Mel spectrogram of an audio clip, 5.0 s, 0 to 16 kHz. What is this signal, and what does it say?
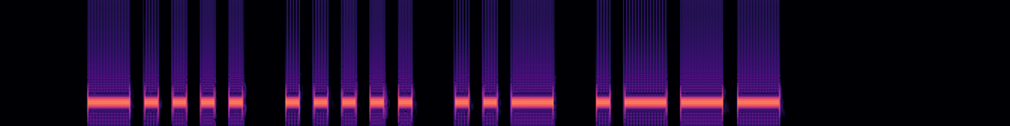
Morse code, heard as a keyed tone, about 17 wpm, 700 Hz. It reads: 65UJ
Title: Four Challenging Letter-Number Combinations 17wpm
